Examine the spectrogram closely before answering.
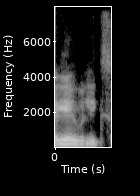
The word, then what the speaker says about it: Geblix: así así fue empezó como terminamos adoptando lo que la gente nos decía que era gaelix así que hoy vamos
